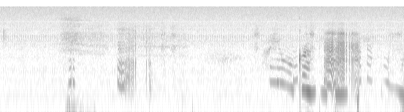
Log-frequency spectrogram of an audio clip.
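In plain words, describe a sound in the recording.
A newborn baby whimpers and cries in short bursts close by.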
